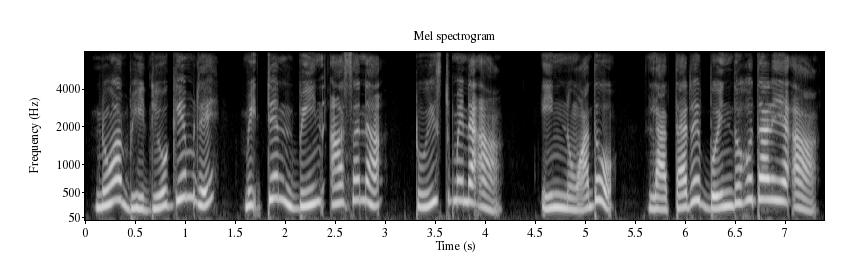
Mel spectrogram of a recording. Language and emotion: Santali, surprised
